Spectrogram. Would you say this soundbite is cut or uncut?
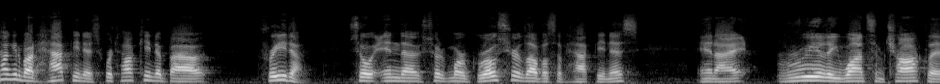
uncut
